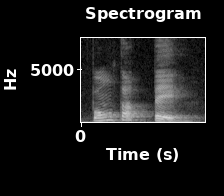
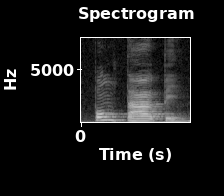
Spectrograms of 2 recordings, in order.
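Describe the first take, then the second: First: "pontapé" said slowly, stressed on the final open pé; correct pronunciation of pontapé. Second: "Pontape" with stress on the middle syllable; wrong stress on pontapé. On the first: Teacher shows where the strong syllable is, "pontapé" slowly, ending on stressed pé. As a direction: say "pontapé" as pon-ta-PÉ. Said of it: "minha sílaba tônica tá lá no final". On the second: Teacher repeats a word that doesn't exist, "Pontape" stressed on ta. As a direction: say "Pontape" as pon-TA-pe. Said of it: "a gente sabe que não existe". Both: Shown as a demonstration.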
